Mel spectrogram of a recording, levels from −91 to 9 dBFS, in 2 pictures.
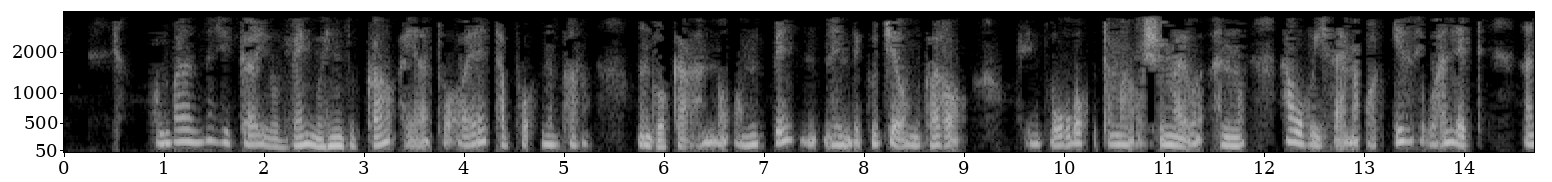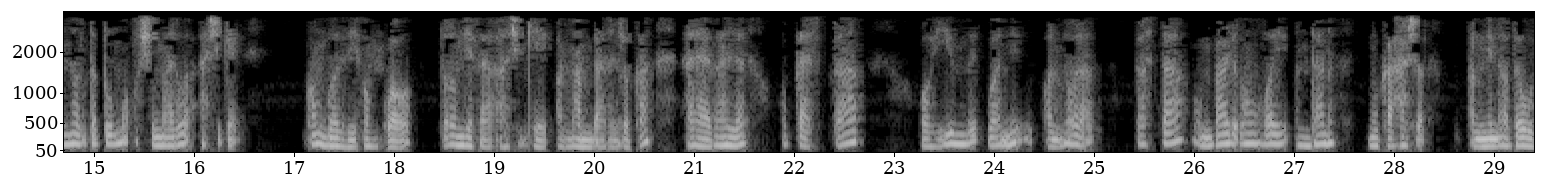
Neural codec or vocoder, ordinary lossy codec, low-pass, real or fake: codec, 16 kHz in and 24 kHz out, 0.6 kbps, FocalCodec, streaming, 4096 codes; MP3, 16 kbps; 3.6 kHz; fake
